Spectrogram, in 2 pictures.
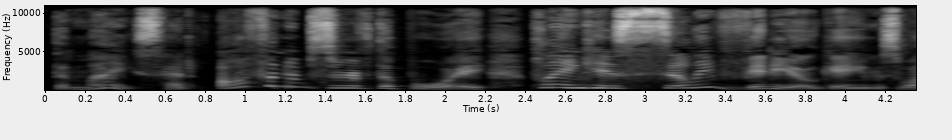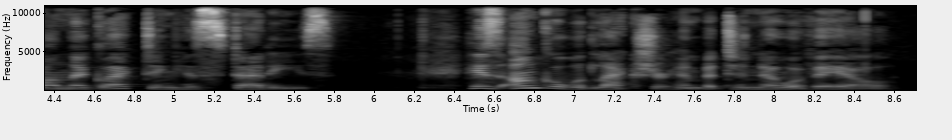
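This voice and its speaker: A woman narrating a children's audiobook in an expressive, scripted storytelling manner. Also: mid-range voice, normal speed.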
